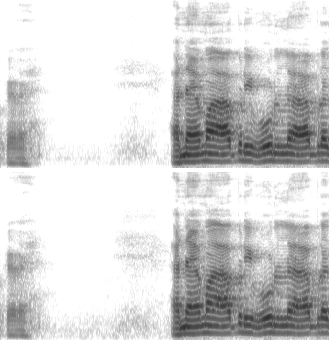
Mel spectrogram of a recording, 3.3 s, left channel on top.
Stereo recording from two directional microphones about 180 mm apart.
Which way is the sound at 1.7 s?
15° right (ahead or behind).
